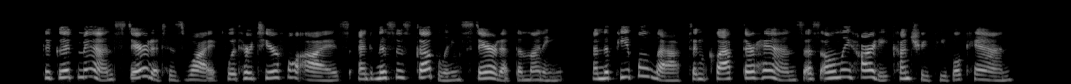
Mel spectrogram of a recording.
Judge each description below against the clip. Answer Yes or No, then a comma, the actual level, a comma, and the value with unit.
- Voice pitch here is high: Yes, very high, 265 Hz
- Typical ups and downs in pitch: No, wide, 7.5 semitones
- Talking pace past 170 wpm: Yes, average, 180 wpm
